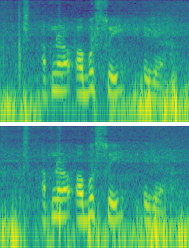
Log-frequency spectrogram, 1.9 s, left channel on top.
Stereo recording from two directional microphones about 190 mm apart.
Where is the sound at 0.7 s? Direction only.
60° right (ahead or behind).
